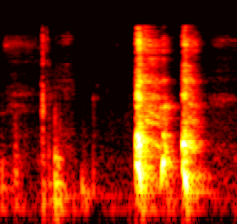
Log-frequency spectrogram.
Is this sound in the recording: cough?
yes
